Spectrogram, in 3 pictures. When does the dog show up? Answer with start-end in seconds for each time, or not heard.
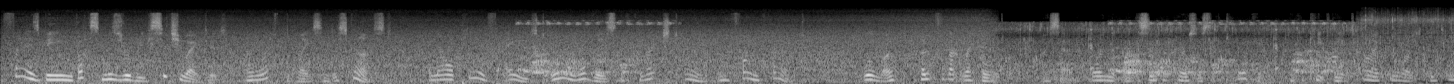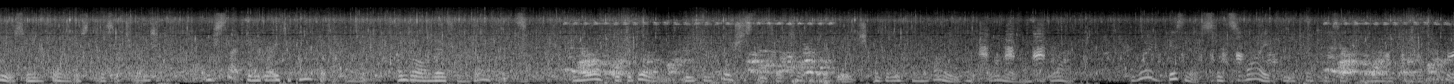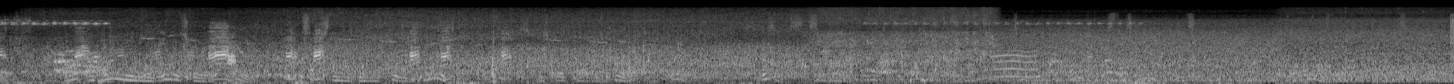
5.2-6.7, 11.1-13.6, 20.1-22.9, 27.8-30.2, 37.7-40.5.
